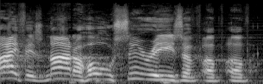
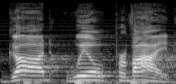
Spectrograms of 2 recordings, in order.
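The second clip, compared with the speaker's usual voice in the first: slow and certain, louder; steady father answering his son; slow, firm answer; 5 dB louder, slower than usual. Acted. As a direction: give Abraham's answer with calm conviction. Abraham answering Isaac.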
